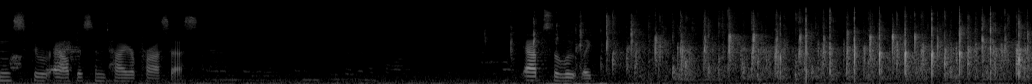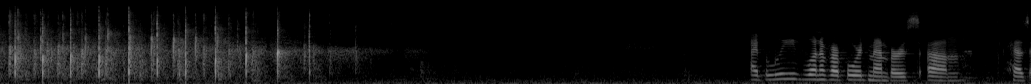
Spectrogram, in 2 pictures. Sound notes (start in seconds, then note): 6.7 applauding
